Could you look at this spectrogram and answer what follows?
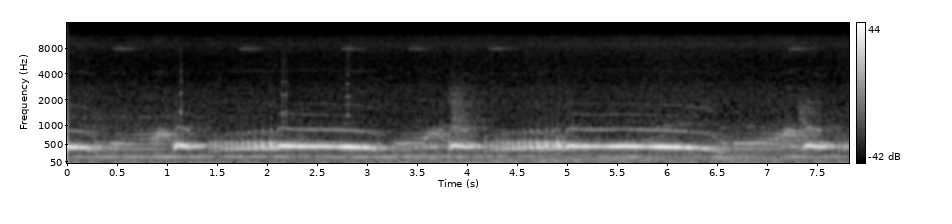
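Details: Captive puter pelung (Barbary dove) used as a training recording for other birds: long, low drawn-out coos, each opening with a short rising note and then held steady before fading, repeated about every three seconds.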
